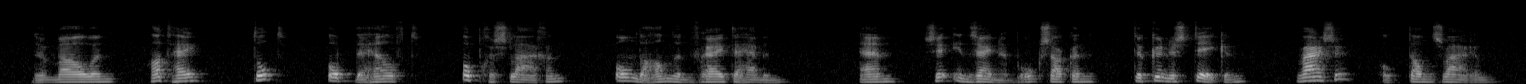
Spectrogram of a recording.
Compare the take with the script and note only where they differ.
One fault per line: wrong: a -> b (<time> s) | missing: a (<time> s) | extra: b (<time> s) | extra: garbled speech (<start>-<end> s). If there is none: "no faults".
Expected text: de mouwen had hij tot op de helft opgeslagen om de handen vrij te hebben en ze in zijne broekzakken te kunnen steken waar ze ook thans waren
no faults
